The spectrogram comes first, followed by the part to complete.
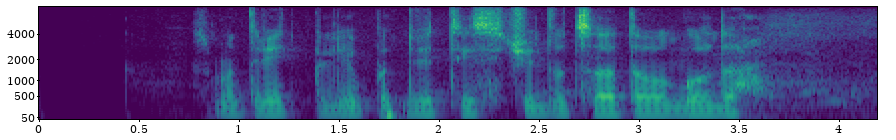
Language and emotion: Russian, neutral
